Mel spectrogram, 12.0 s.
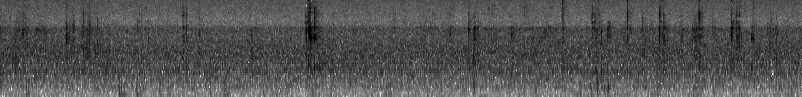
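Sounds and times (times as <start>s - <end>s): person chewing: 6.6s - 12.0s.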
